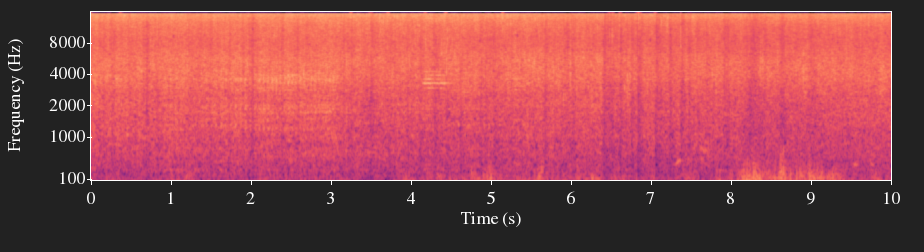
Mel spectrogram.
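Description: Heavy rain pouring onto a flooded street, a steady hiss of drops on standing water. About eight seconds in, a louder low rumble rises briefly over it.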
